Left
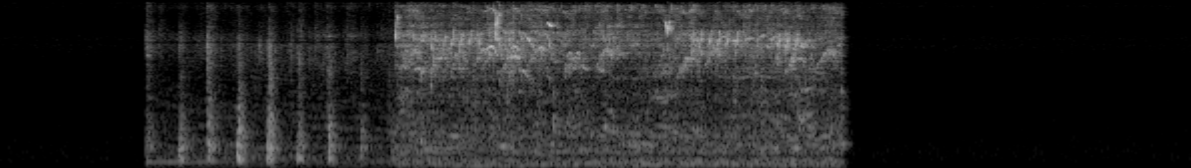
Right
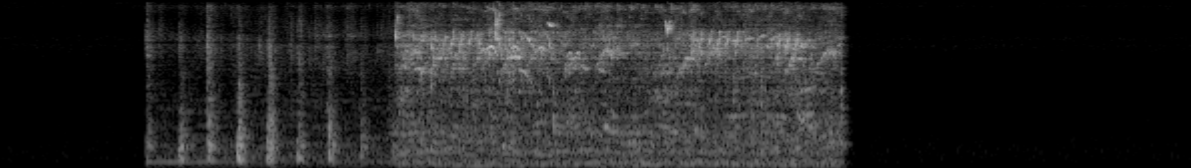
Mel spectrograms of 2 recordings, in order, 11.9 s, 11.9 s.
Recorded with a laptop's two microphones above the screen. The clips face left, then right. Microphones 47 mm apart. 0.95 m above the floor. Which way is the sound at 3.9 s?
15° right (ahead or behind).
